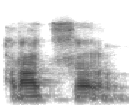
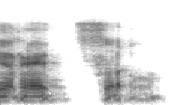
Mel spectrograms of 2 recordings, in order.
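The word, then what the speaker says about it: Rätsel: Jadi bukan dibaca Ratzel, tapi Retzel. Retzel.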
